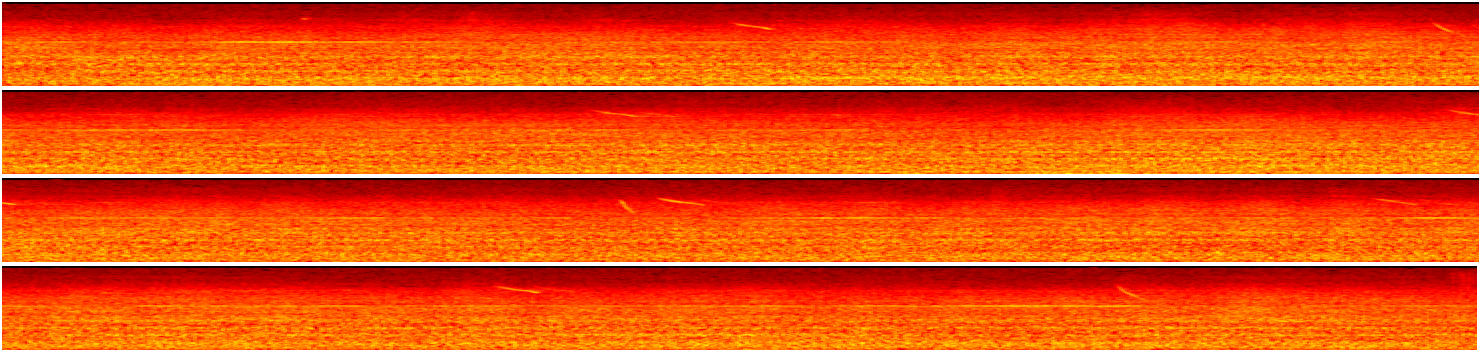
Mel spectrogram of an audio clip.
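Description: Airliner jet engines running steadily: a continuous whine over a broad rumble, with no swell or fade.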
